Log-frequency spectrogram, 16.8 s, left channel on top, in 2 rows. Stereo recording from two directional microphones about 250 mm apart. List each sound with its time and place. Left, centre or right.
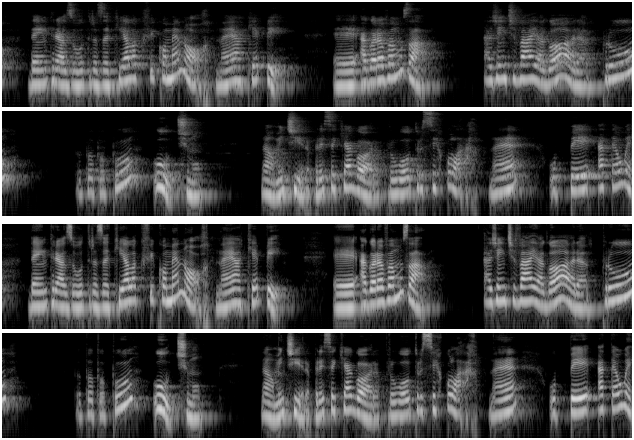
0.0 s a sound: right
0.9 s a woman's voice: right
6.4 s speech: right
9.5 s a woman's voice: right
